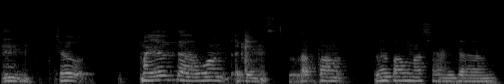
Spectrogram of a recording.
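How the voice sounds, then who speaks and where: A woman's voice: low-pitched, steady tone, slow pace, vocal fry, a little hiss or hum, rough recording. A woman in her twenties, a Croatian native speaker, hosting a casual fan watch-along and chatting with viewers, laughing often as she reads out their comments. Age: 20s. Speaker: fan panel host.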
